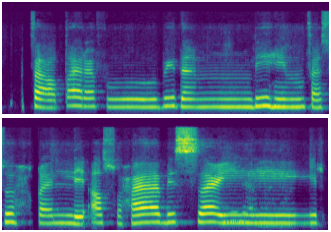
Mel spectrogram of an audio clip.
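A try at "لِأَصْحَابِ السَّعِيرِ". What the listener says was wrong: میں بس یہ کہوں گی جب آپ نے اس پڑھا نا تو تھوڑا قلقلہ جیسے ہو گیا، اس کی طرح ہو گیا، ٹھیک ہے.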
